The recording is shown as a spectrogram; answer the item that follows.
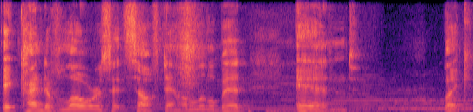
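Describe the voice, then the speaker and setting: A man's voice: mid-range voice, flat delivery, a little slow. A man narrating as game master of a tabletop game, rambling and restarting, full of "like". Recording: background music.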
